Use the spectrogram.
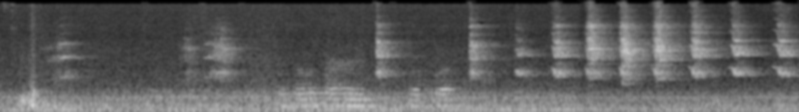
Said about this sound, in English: It's a soft putt and purr. Brad does a real good job of doing soft calling stuff on the slate.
